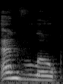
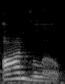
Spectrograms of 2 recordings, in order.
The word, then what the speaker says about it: envelope: I say like envelope, okay? People say envelope, but I like envelope. I say envelope, okay?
